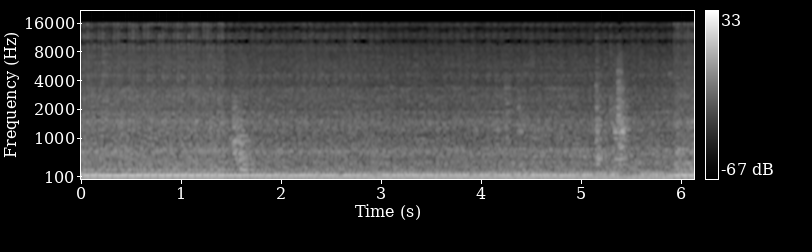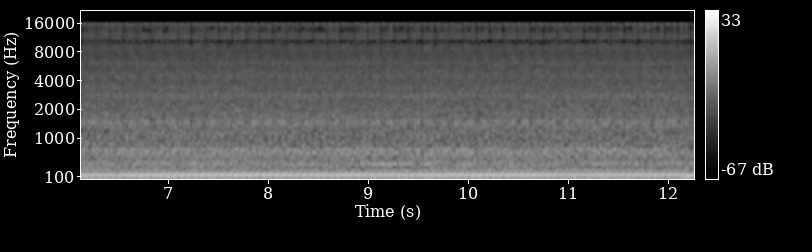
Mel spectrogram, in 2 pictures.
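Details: 1944 Allis Chalmers B tractor, sat many years, restored, repaired starter: after cold start, steady even low idle with smooth firing beat settling after a few seconds, no knocks or misses; normal.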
